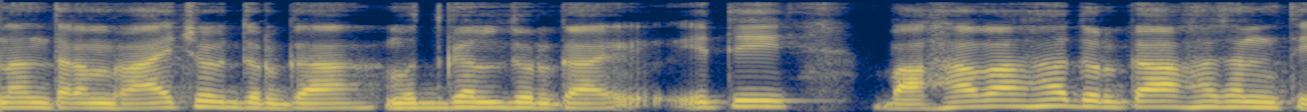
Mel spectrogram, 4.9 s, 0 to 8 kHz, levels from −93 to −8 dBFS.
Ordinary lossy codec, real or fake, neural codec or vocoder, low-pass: none; fake; autoencoder, 48 kHz, 32 numbers a frame, DAC-VAE, trained on Japanese speech; 7.2 kHz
